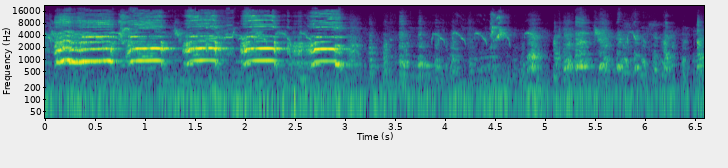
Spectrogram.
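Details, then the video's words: Kukuak Balenggek rooster, a native singing chicken of Solok, delivers a stepped, multi-tiered crow: about four loud, harmonic-rich syllables in quick succession over three seconds. Small birds then chirp and twitter in the background. "Ayam kukuak balenggek ayam asli solok"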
